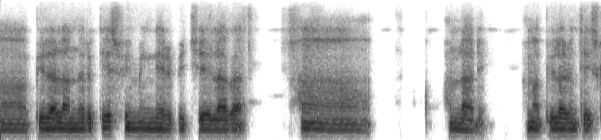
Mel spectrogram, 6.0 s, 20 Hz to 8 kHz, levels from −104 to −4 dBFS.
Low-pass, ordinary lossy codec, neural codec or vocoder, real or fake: 7.2 kHz; Opus, 32 kbps; codec, 16 kHz in and 24 kHz out, 1 kbps, XY-Tokenizer; fake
